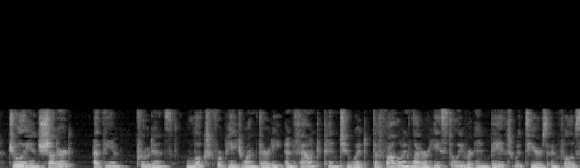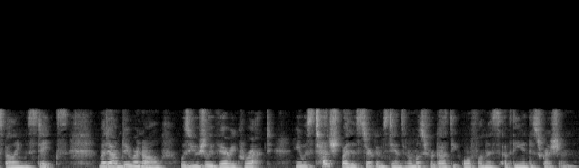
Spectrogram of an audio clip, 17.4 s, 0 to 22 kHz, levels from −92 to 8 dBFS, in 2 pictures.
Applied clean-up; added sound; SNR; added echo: none; none; none; reverberation time 0.2 s.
